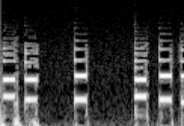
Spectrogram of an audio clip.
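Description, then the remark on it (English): Six loud, clean keypad beeps from a phone being dialed: two quick tones, a pause, a single tone, then three more in fairly quick succession, with no voices. “We're going to keep trying, though, because the only way it's really fun is if he picks up the phone.”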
